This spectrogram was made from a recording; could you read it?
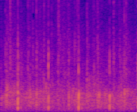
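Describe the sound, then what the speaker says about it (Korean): A church congregation breaks into applause during a Christmas sermon, many hands clapping in a brisk, steady patter that fills the room for a short burst, with no voices over it. "우리 한번 박수로 영광 올려드릴까요?"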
